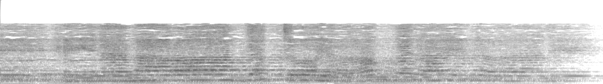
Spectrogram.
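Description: Chanted vocal music, layered voices over a low steady drone, fading out at the very end.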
